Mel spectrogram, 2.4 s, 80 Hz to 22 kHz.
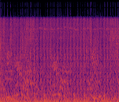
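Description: Dense, continuous video-game gunfire from Area 51 (2005), rapid overlapping shots forming a steady loud barrage for the whole stretch, with possible voices faintly beneath.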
